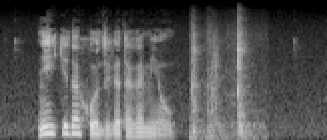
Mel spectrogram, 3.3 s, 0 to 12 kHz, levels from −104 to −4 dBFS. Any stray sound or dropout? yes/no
yes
